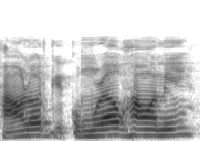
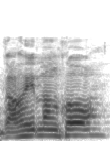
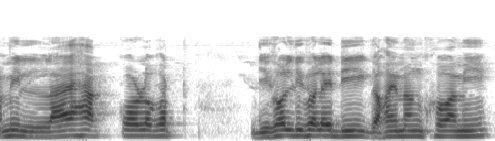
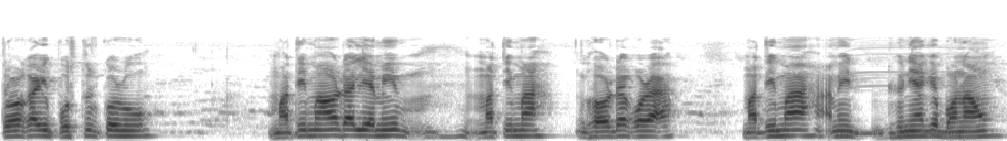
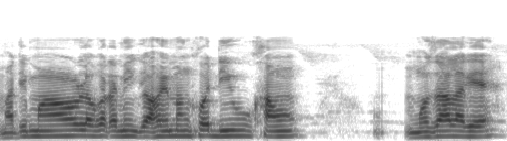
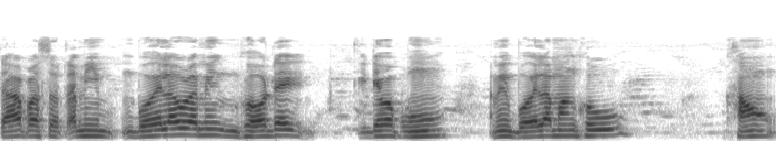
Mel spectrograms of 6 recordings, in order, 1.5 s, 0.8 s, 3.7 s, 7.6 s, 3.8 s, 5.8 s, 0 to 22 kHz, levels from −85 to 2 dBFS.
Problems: constant background noise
